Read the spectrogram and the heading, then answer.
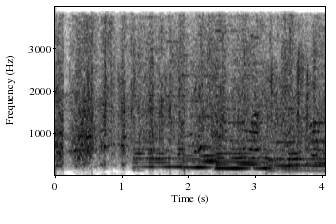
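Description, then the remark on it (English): Dense applause from a crowd fills the opening second, a steady wash of many overlapping claps, before sustained tonal notes rise over the fading clapping and carry through to the end. “Isn't that awesome? Yeah, man, they clap like you mean it.”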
